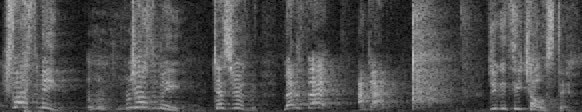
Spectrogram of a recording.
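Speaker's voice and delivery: imitating a fast-talking Doctor James; fast talker. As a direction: talk him into it quickly. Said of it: "he talk real fast like that".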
